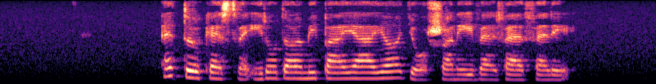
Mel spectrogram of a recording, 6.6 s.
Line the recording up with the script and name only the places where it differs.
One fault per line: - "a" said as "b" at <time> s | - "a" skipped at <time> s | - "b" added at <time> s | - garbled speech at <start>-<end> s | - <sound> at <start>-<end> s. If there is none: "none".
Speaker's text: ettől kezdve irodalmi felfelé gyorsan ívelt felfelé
- "felfelé" said as "pályája" at 3.2 s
